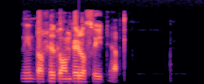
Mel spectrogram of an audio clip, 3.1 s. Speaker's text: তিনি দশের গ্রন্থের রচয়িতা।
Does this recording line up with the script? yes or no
yes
